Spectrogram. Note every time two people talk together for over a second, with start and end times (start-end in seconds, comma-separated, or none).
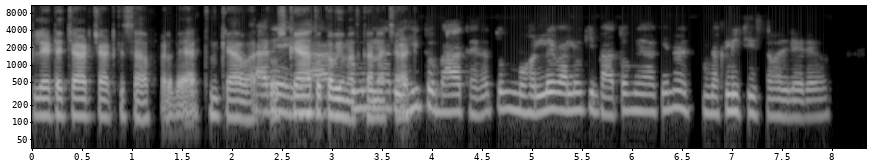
2.2-3.9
